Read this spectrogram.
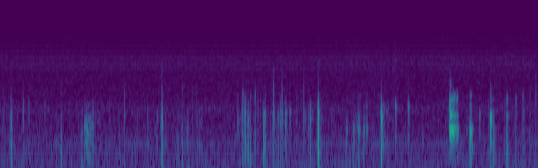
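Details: Quiet bubbling and gurgling with a few louder squeaky gurgles near the end: stomach growling (borborygmi), normal bowel sounds.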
